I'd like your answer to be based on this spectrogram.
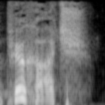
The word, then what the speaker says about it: pirchach: It's P-I-R-C-H-A-C-H, pirchach, meaning progeny, brood, children, or descendants.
